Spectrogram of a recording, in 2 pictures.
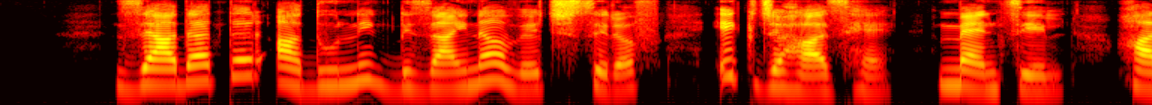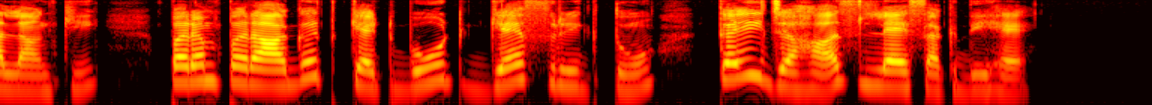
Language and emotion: Punjabi, neutral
